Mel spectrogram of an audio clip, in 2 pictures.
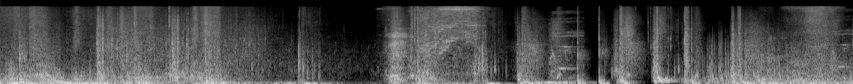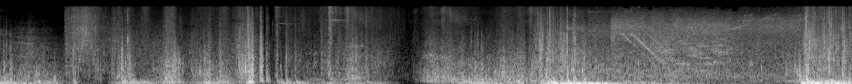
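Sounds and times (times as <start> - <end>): heavy impacts and blasts: 13.6 - 17.0.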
